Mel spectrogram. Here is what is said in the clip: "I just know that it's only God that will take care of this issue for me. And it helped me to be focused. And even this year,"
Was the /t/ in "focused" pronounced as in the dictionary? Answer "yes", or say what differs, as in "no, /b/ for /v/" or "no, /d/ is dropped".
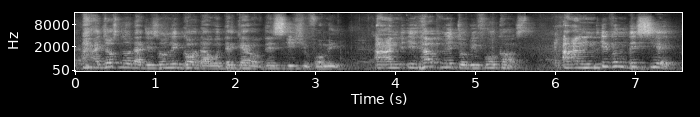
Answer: yes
